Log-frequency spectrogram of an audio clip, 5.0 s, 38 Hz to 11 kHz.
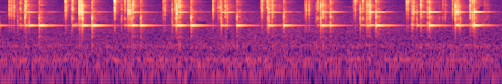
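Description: Long acrylic nails tap and lightly scratch a hand-sized green glass ornament with a ribbed, wavy surface, held up close. Quick, irregular bright clicks and scrapes are heard over a thin, steady ringing tone near 2 kHz, giving a soft, chime-like glassy shimmer.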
